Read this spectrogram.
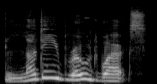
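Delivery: clipped irritation at the traffic; terse. Acted. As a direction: spit out the complaint tersely. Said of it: "said Paul tersely".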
